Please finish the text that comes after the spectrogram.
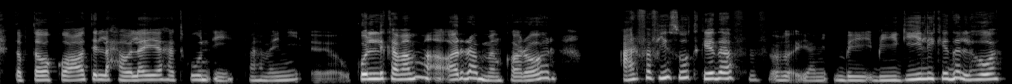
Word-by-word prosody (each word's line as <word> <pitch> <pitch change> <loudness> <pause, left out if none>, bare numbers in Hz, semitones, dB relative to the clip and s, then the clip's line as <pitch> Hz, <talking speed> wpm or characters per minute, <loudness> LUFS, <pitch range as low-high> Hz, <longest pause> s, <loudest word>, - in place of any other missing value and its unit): طَب، 190 0 -7
توقعات 205 +2 0
اللي 215 -1 +1
حواليَّ 205 +2 0
هتكون 210 0 -3
إيه؟ 175 - -7 0.2
فاهماني؟ 190 +5 -6 0.3
وكُل 250 +2 +5
كمان 240 -2 +3
ما 295 0 0
أقرَّب 270 0 0
من 180 -5 -1
قرار، 200 +11 -2 0.7
عارفة 245 +8 0
في 295 +3 +2
صوت 305 0 -2
كده، 270 +1 +4
ف 265 - -22
ف 205 - -19 0.3
يعني 175 0 -10
ب 200 -1 -5 0.3
بييجي 195 +6 +1
لي 260 0 +5
كده، 260 +1 +2
اللي 225 -5 +1
هو: 235 +3 +2
220 Hz, 155 wpm, -21 LUFS, 195-260 Hz, 0.7 s, وكُل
